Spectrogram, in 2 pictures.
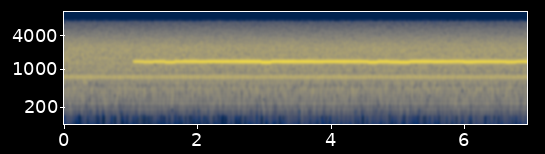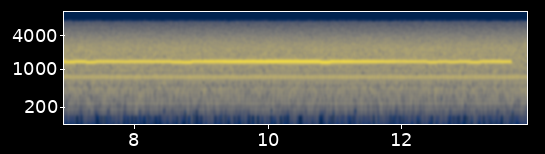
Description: FT8 (one signal), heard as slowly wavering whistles, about 6.25 baud, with radio static, fading and a steady whistle near 720 Hz.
